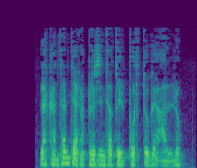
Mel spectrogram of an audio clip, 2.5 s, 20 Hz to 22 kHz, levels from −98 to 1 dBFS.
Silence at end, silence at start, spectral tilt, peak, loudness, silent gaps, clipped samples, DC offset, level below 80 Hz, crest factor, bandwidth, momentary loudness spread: 0.2 s; 0.5 s; -6.5 dB/octave; -6 dBFS; -25 LUFS; none; under 0.1%; under 0.1%; -52 dBFS; 20 dB; 11.5 kHz; 6 LU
